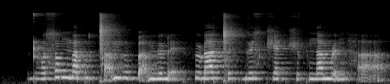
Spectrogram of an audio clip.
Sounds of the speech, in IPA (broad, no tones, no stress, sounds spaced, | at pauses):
ɖʱ ɔ s ɔ ŋ͡m a ɓ u ǀ a̰ m ð u ɓ a̰ m ɳ ɛ ɳ ɛ̰ k θ u ɽ a ǀ ø k ɡ ø s t͡ʃ æ k ʃ ɤ k n a m ɭ ɛ̰ n h a̰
